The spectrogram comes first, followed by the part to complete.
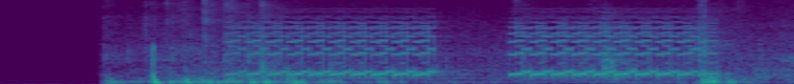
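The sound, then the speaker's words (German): A telephone rings for incoming donation calls with two electronic trilling bursts, each lasting over a second with a short pause between, loud with some low background clatter. “Wir hören mal rein, wie sich diese Spendenanrufe so angehört haben.”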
